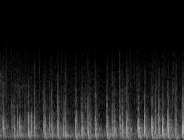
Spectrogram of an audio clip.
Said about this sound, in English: Golly, that's Dark Star. That's the horse they're all so excited about in town. He's heading this way.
